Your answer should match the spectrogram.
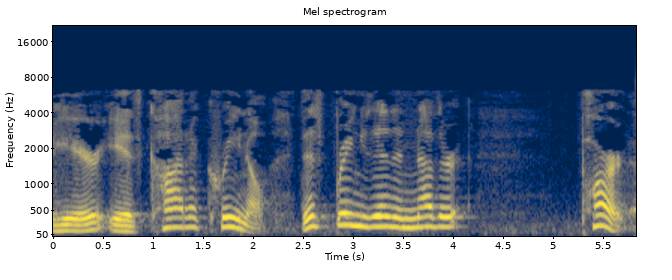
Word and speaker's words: katakrino: Sounds like katakrino. K-A-T-A-K-R-I-N, long O, katakrino.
